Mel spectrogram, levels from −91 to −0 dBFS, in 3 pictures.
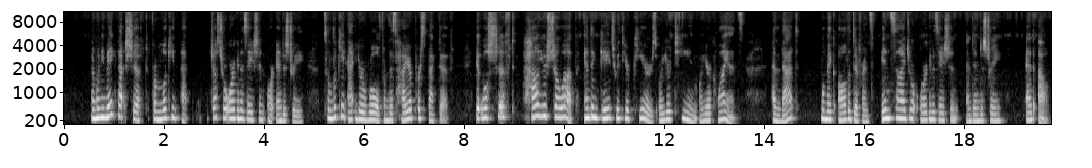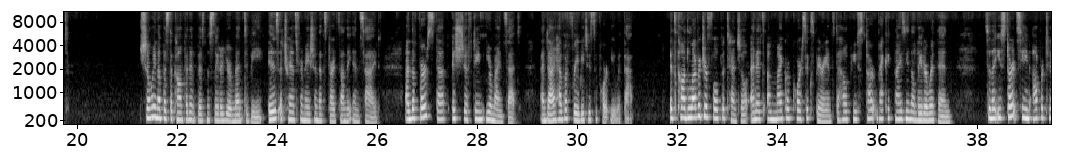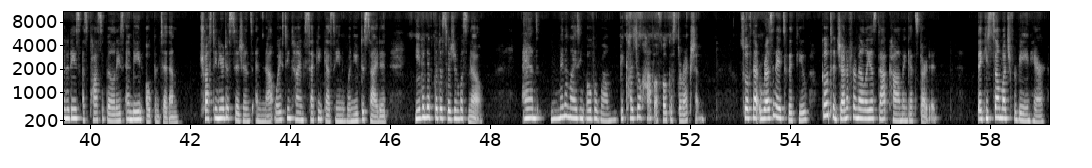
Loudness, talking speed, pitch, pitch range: -19 LUFS, 175 wpm, 235 Hz, 200-260 Hz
